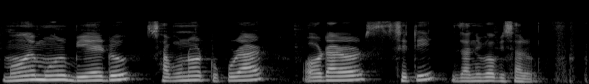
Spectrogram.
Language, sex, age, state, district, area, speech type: Assamese, female, 60+, Assam, Dhemaji, rural, read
